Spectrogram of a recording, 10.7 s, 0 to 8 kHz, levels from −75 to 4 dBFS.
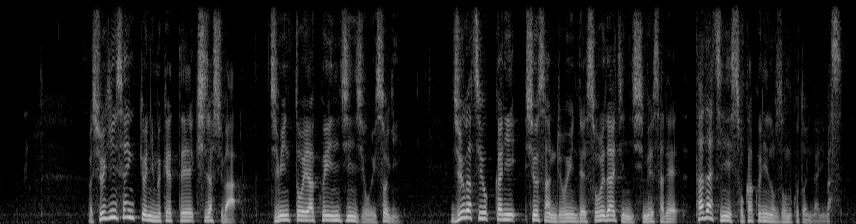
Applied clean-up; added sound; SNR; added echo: none; none; none; none.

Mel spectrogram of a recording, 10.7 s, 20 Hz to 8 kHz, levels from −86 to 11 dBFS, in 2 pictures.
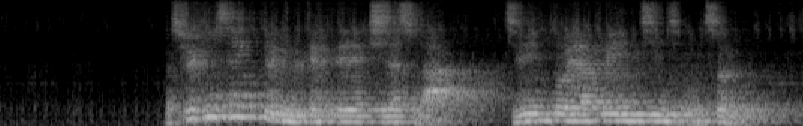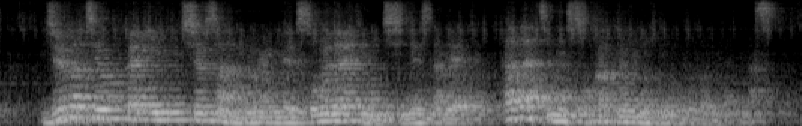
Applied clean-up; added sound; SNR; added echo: neural separator model SepFormer DNS4.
